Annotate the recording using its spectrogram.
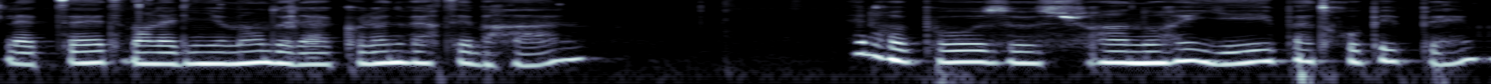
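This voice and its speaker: This woman, a yoga nidra guide, talks slowly through a guided sleep meditation. Her fairly low voice is soft, breathy and half-whispered, and she gives calm, soothing, unhurried instructions with pauses in between.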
